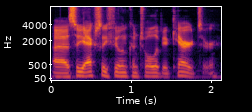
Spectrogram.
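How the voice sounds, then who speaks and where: A man's voice: fairly low pitch, steady tone, rapid-fire, sharp tone, dry recording. A man giving casual video game commentary, thinking aloud in a chatty, easily impressed way. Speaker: video game streamer playing an indie horror game.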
